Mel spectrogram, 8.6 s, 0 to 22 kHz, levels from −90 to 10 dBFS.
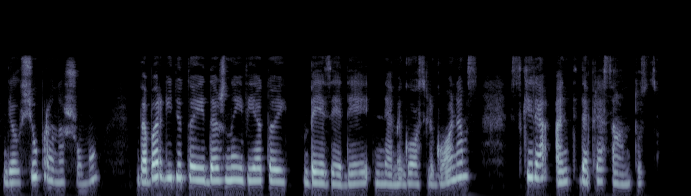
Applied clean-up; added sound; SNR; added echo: none; none; none; none.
